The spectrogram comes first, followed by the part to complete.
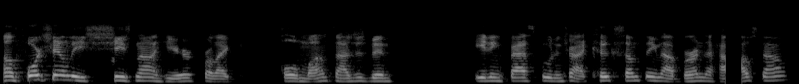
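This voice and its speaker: A man's voice: on the high side, moderate pace. A young man from Russia telling stories as a podcast guest, rambling with frequent restarts and stammers. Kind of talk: casual storytelling. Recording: dull lo-fi sound.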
